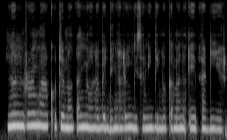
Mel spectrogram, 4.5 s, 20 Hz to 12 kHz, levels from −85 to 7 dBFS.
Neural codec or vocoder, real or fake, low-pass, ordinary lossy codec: codec, 24 kHz, 1 kbps, SNAC; fake; none; none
